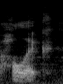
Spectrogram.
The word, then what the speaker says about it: HOLiC: It's spelt very weirdly. It's kind of spelt as like XXX Holic, but you just call it Holic.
